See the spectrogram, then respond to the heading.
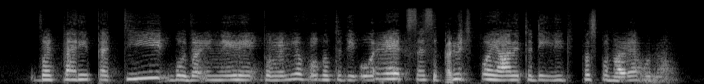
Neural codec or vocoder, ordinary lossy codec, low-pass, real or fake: codec, 44.1 kHz, 0.9 kbps, DAC; AAC, 64 kbps; 14.4 kHz; fake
